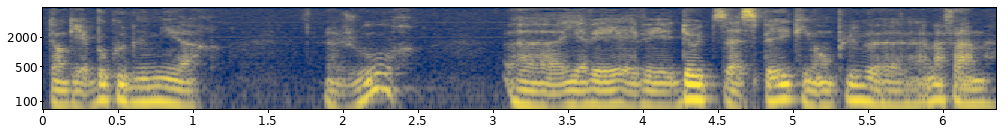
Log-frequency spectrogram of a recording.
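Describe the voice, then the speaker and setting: Somewhat breathy, a man with a very deep, low pitch talks at a moderate pace with ordinary pitch variation and long, frequent pauses. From United States. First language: English (speaking French). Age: 70s. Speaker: translator, local resident. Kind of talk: interview. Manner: halting, many hesitations.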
